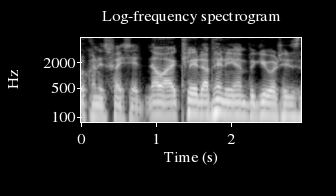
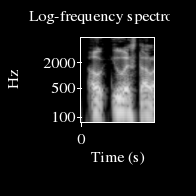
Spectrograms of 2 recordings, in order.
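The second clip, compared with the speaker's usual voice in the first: put-on Mexican-accented English. Quoting someone clarifying a price in dollars, put-on Mexican accent. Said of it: "I'm using a Mexican accent for that".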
